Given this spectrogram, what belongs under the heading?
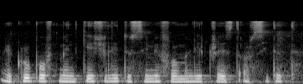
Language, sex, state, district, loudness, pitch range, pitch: English, male, Nagaland, Kohima, -16 LUFS, 130-140 Hz, 135 Hz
